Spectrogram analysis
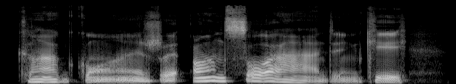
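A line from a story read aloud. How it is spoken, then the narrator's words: Languid drawl. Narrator (Russian): Томным голосом протянул Уэртон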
